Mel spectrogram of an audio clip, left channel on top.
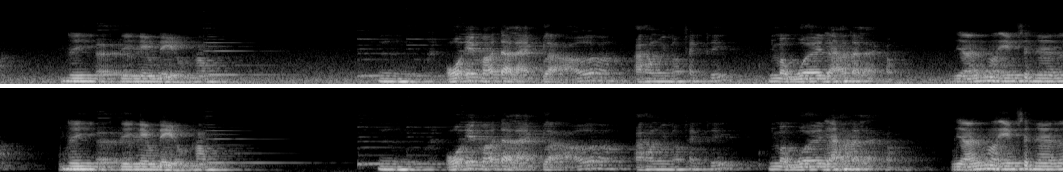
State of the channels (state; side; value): noise; left; rumble, 13 dB below the sound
